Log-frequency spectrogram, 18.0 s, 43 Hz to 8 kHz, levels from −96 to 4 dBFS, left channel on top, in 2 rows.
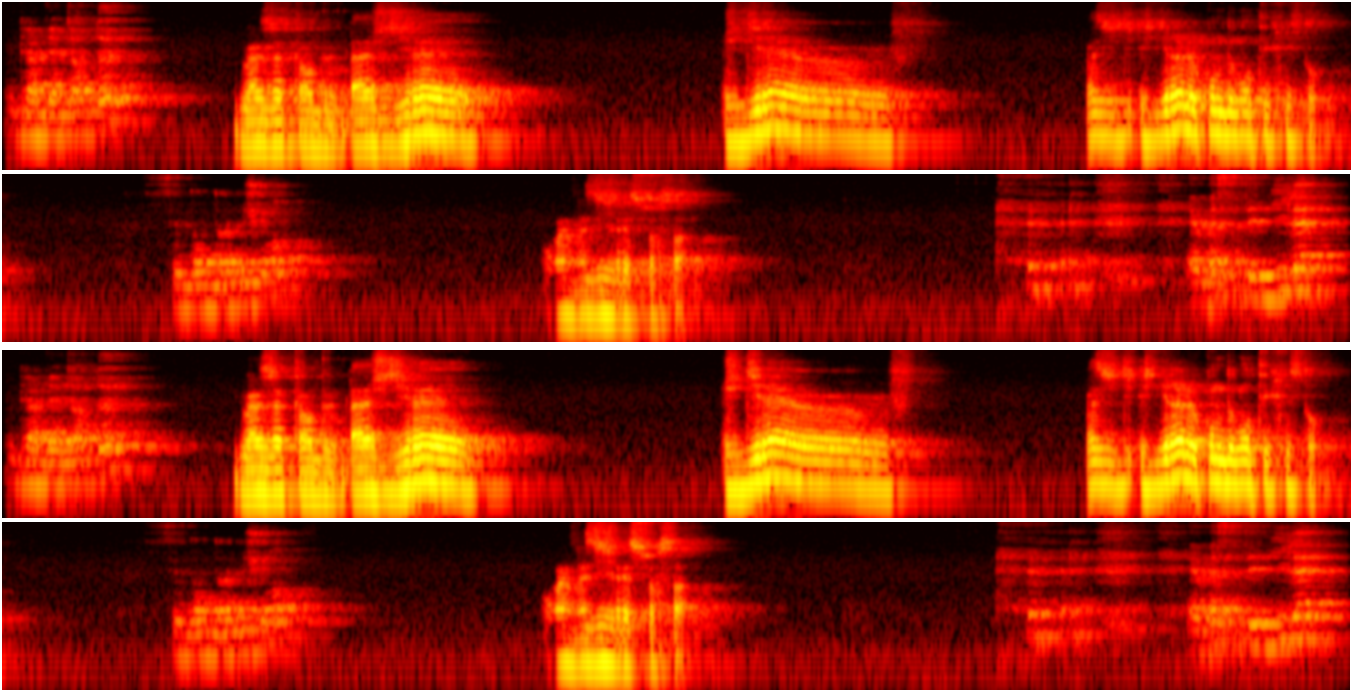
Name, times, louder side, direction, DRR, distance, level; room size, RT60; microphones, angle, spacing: voice 1, 0.0-0.8 10.0-10.9 15.6-17.7, left 1 dB, 20° left, 0 dB, 6.6 m, -41 dB
voice 2, 1.5-3.2 4.8-6.1 7.2-8.8 12.6-13.6, right 3 dB, 60° right, 8 dB, 1.0 m, -26 dB
18.0 x 17.5 x 8.3 m, 0.83 s
head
